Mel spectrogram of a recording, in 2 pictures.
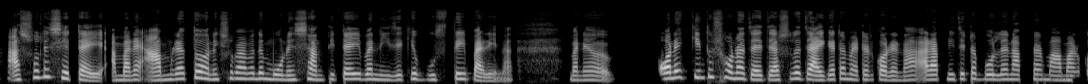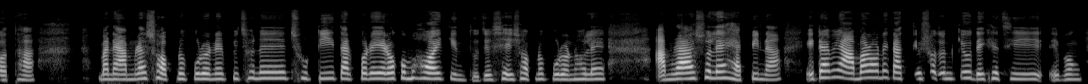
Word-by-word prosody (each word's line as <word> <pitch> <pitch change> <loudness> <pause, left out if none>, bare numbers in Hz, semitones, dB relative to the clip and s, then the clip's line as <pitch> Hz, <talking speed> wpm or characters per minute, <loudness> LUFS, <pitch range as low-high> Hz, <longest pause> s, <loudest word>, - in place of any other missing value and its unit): আসলে 320 +10 +1
সেটাই। 220 -10 +3 0.2
আ - - +3
মানে 205 +2 +3 0.2
আমরা 225 +5 +2
তো - - +1
অনেক 235 -2 -2
সময় 275 -2 0
আমাদের 265 0 0
মনের 220 -1 -1
শান্তিটাই 235 +2 +1
বা - - +4
নিজেকে 215 +4 -4
বুঝতেই 225 +4 -2
পারি 175 -4 +4
না। - - -10 0.7
মানে 205 0 -2 0.8
অনেক 310 +3 +6
কিন্তু 330 +2 0
শোনা 285 -3 +4
যায় 215 -1 +4
যে, 215 - -2
আসলে 265 +5 -1
জায়গাটা 225 +4 +4
ম্যাটার 220 -1 -3
করে 205 -2 +2
না। - - -1 0.2
আর - - +4
আপনি 230 +1 -9
যেটা 260 +2 -2
বললেন 230 +1 -1
আপনার 230 +1 -6
মামার 200 0 -1
কথা, 215 +2 -5 0.8
মানে 240 +1 +2
আমরা 240 +3 0
স্বপ্ন 255 -3 +1
পূরণের 255 0 0
পিছনে 280 +2 -5 0.3
ছুটি, 275 -2 -7 0.2
তারপরে 260 0 +1
এরকম 270 +2 +2
হয় 265 -1 +7
কিন্তু 215 -5 -9
যে, 220 - -2
সেই 245 -3 0
স্বপ্ন 250 -1 -3
পূরণ 235 -1 -1
হলে 245 0 -2 0.7
আমরা 235 +4 +3
আসলে 295 +2 -1
হ্যাপি 215 +3 -2
না। 215 - 0 0.4
এটা 285 +6 +2
আমি 330 +1 -6
আমার 290 +3 +3
অনেক 320 0 -7
আত্মীয়স্বজনকেও 270 +1 -6
দেখেছি 255 +1 -5 0.4
এবং 230 +2 -7
245 Hz, 165 wpm, -22 LUFS, 220-270 Hz, 0.8 s, হয়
